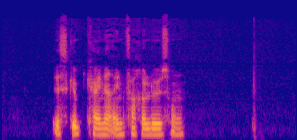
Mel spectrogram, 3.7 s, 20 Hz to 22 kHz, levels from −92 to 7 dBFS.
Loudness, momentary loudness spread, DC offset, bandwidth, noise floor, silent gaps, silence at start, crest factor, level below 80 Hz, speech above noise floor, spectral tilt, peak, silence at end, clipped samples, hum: -19 LUFS; 12 LU; under 0.1%; 14.5 kHz; -70 dBFS; none; 0.65 s; 20 dB; -62 dBFS; 51 dB; -6.5 dB/octave; -2 dBFS; 1.4 s; under 0.1%; none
